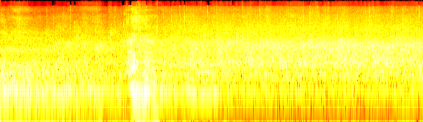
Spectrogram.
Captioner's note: applause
